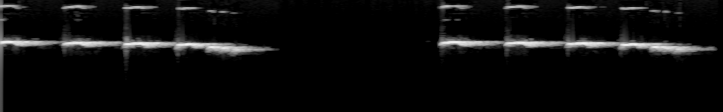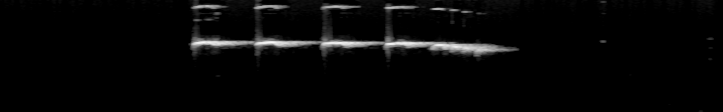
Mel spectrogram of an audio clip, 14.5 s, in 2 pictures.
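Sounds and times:
duck whistled calls: 0:00.0 - 0:02.6, 0:04.4 - 0:07.1, 0:09.2 - 0:12.3.

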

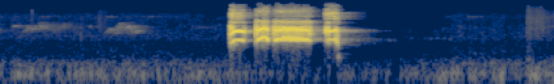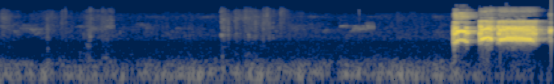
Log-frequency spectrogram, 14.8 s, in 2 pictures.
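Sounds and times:
Red junglefowl crowing: 0:03.1 - 0:04.7, 0:13.5 - 0:14.7.

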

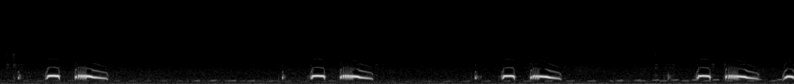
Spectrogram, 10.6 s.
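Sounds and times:
spotted dove cooing: 0:00.0 - 0:10.5.

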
